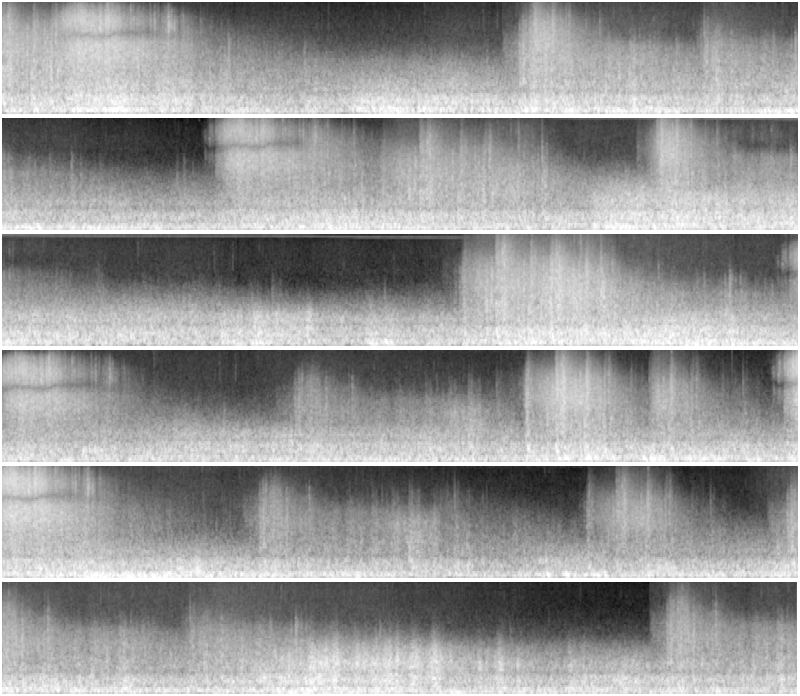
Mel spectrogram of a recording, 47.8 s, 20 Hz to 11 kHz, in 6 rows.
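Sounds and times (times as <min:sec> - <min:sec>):
thunder ambience: 0:00.0 - 0:47.7.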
